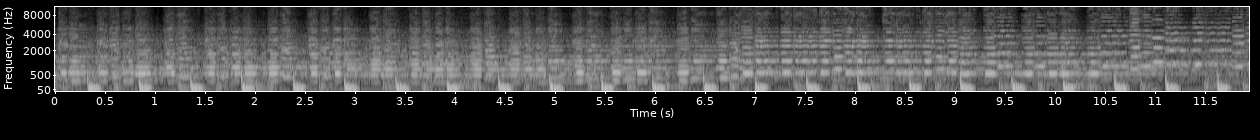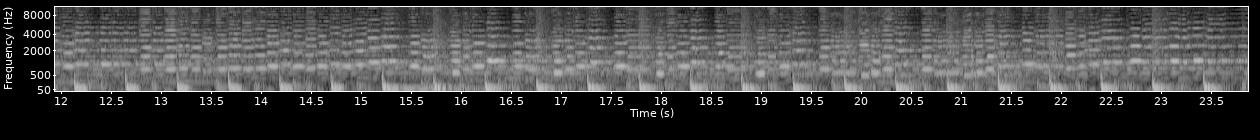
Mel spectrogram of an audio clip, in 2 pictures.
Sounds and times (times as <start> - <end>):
Violin, fiddle: 0.0 - 23.8.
